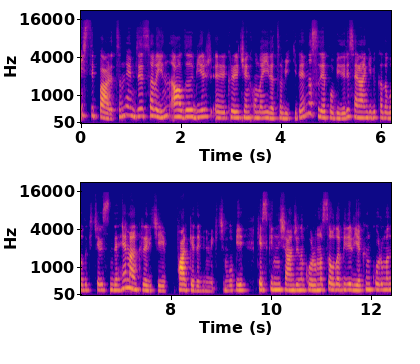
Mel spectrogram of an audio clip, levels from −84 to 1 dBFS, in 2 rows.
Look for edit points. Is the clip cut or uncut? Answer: cut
